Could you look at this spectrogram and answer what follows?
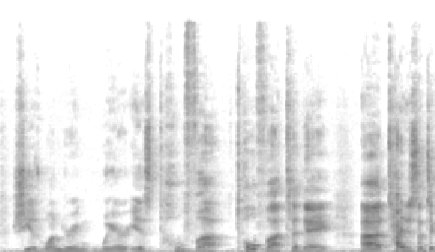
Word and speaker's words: Topher: that's a good question tofa or as i spell it Topher tea OPH ER because tea OPA gr+ Topher equals Christopher which is my full name taupe rea is is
